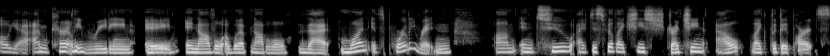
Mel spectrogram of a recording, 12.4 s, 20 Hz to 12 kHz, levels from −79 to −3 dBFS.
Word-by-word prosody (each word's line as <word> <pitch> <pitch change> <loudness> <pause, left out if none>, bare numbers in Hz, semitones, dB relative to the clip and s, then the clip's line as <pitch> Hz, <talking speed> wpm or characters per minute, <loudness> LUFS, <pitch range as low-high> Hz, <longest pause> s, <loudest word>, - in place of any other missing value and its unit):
Oh, 205 -1 -2
yeah, 170 -4 -6
I'm 190 -1 -2
currently 225 +1 +3
reading 165 -1 0 0.2
a 165 -1 +4 0.2
a 180 -1 +5
novel 170 -1 +2
a 160 - +3
web 170 0 +3
novel 160 -2 -2 0.2
that 165 -2 +1
1, 225 +9 +3
it's 190 0 -6
poorly 265 +12 0
written, 180 - -2 0.7
um, 190 +3 -2
and 195 -1 -1
2, 230 +1 +1
I 185 -1 -5
just 200 -3 -1
feel 225 -2 +3
like 200 -2 0
she's 205 -3 -1
stretching 200 +5 0 0.2
out, 180 +7 +1
like, 170 -1 -1
the 185 - +1
good 170 -1 +1
parts, - - -3
180 Hz, 145 wpm, -20 LUFS, 165-205 Hz, 0.7 s, a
